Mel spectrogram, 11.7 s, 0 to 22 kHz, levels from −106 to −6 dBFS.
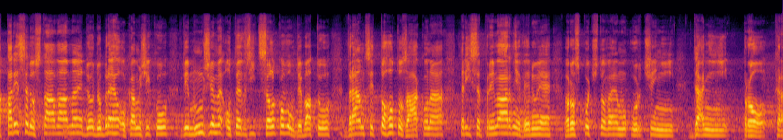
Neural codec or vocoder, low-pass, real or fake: vocoder, 44.1 kHz, 128 mel bands, Pupu-Vocoder; 14.4 kHz; fake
